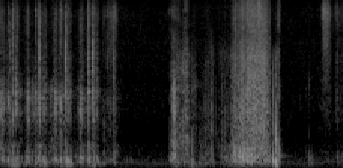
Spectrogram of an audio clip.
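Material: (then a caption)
Nylon. Fingertips tap and scratch the rubber badge on a small, empty child's winter snow boot with a quilted, padded nylon upper, then rub the nylon. A quick cluster of soft taps and scratchy patters comes first, followed by a brief near-silence. A louder, bright swishing rustle from rubbing the padded upper follows, ending in a few faint scrapes.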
